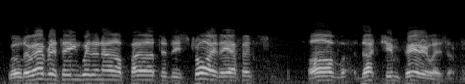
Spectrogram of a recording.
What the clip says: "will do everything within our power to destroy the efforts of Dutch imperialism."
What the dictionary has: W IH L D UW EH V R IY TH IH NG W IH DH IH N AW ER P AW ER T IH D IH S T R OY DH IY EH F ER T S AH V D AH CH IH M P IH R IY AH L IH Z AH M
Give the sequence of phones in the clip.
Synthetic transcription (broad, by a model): W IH L D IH EH V R IY TH IH NG W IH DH IH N AW ER P AW ER T IH D IH S T R OY DH IY EH F ER T S AH V D AH CH IH M P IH R IY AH L IH Z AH M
